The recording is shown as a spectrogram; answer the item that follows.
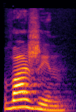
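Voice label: "важин", Komi, female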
